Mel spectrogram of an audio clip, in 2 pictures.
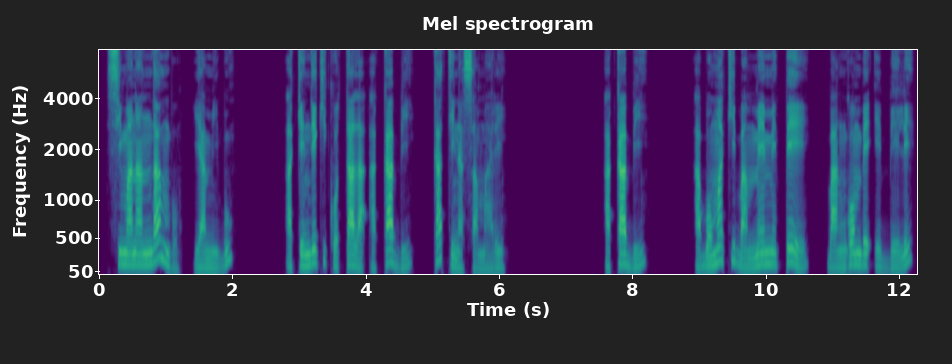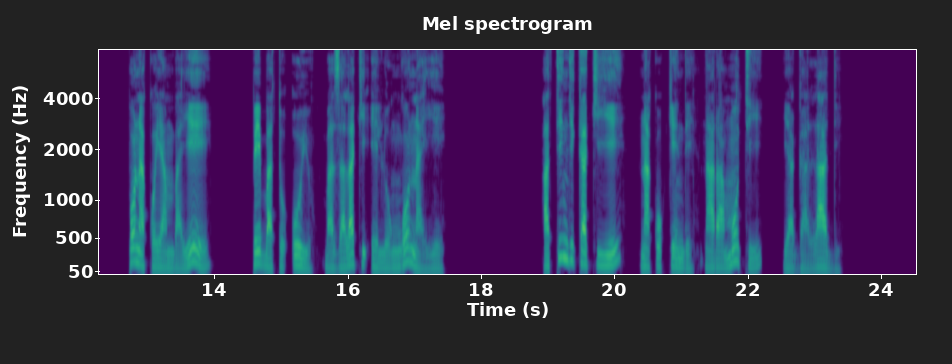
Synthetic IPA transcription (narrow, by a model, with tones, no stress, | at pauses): si˨ma˨na˨nda˦mbo˨ | ja˨mi˨bu˦ | a˨kɛ˨ndɛ˦ki˦ko˨ta˦la̰˨ʔa˨ka˦bi˨ | ka˦ti˨na˨sa˨ma˨ʁi˦ | a˨ka˦bi˨ | a˨bo˨ma˦ki˦ba˨mɛ˦mɛ˦pe˦ | ba˨ŋɡɔ˦mbɛ˦ʔe˨be˨le˦ | po˦na˨ko˨ja˨mba˨je˦ | pe˦ba˨to˨o˦jo˨ba˨za˨la˦ki˦ʔe˨lɔ˨ŋɡɔ˦na˨je˦ | a˨ti˦ndi˦ka˦ki˦je˦ | na˨ko˨kɛ˨ndɛ˨na˨ɾa˨mo˦ti˨ | ja˨ɡa˨la˦di˨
